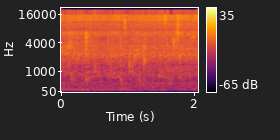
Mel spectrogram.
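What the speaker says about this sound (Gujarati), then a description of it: "અમારે તો અત્યારે વરસાદ ચાલુ જ છે" Heavy rain falling live in Porbandar, Gujarat, a dense continuous hiss of drops with faint patters, steady and loud throughout.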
